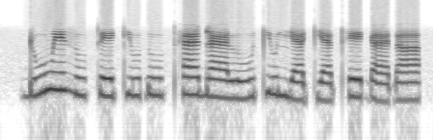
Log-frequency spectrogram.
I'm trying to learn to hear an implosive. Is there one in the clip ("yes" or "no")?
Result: yes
